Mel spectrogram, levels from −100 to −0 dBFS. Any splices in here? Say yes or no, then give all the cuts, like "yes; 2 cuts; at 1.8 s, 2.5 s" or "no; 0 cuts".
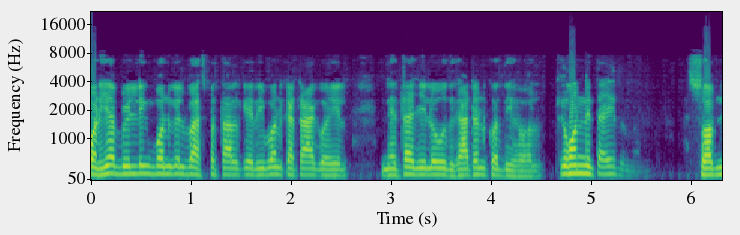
no; 0 cuts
